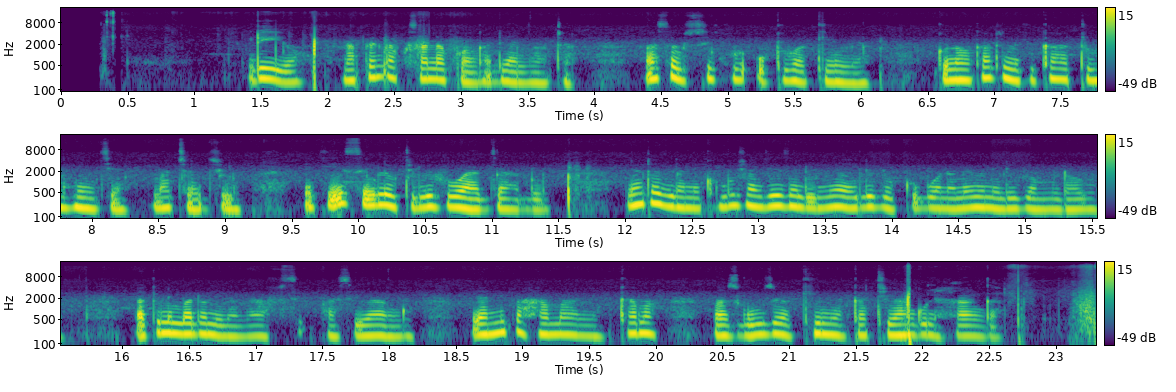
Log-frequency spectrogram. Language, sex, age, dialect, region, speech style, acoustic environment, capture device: Swahili, female, 25-34, Kenya - Nairobi Sheng-influenced, Kenya, happy, silence, mobile / Linux / Chrome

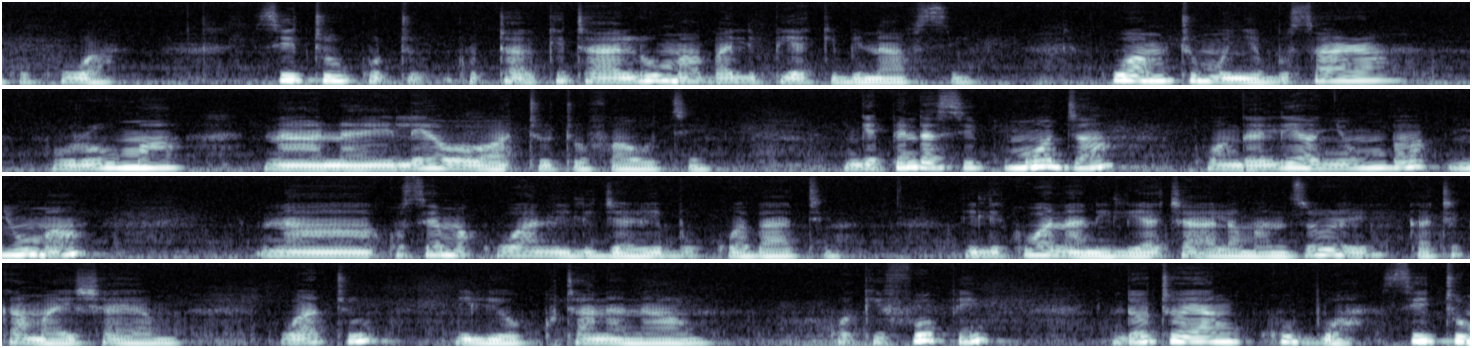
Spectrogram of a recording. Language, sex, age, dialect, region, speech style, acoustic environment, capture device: Swahili, female, 35-44, Kenya - Nairobi Sheng-influenced, Kenya, happy; relaxed; focused; excited, people talking; nature; appliances; silence, desktop / Windows / Chrome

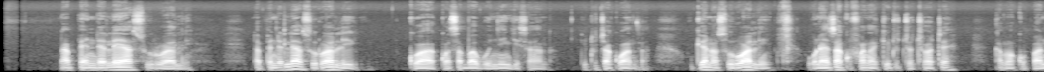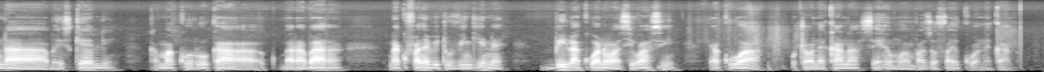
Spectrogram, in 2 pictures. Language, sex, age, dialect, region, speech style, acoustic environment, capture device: Swahili, male, 25-34, Kenya - Nairobi Sheng-influenced, Kenya, focused; relaxed, silence, mobile / Linux / Chrome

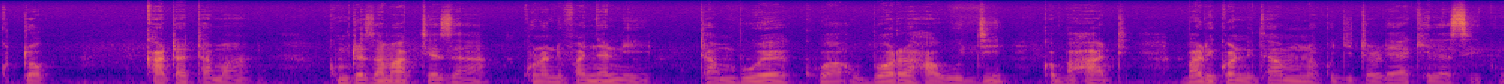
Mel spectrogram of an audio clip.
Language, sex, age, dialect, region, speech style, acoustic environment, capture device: Swahili, male, 18-24, Kenya - Nairobi Sheng-influenced, Kenya, relaxed, silence, desktop / Windows / Chrome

